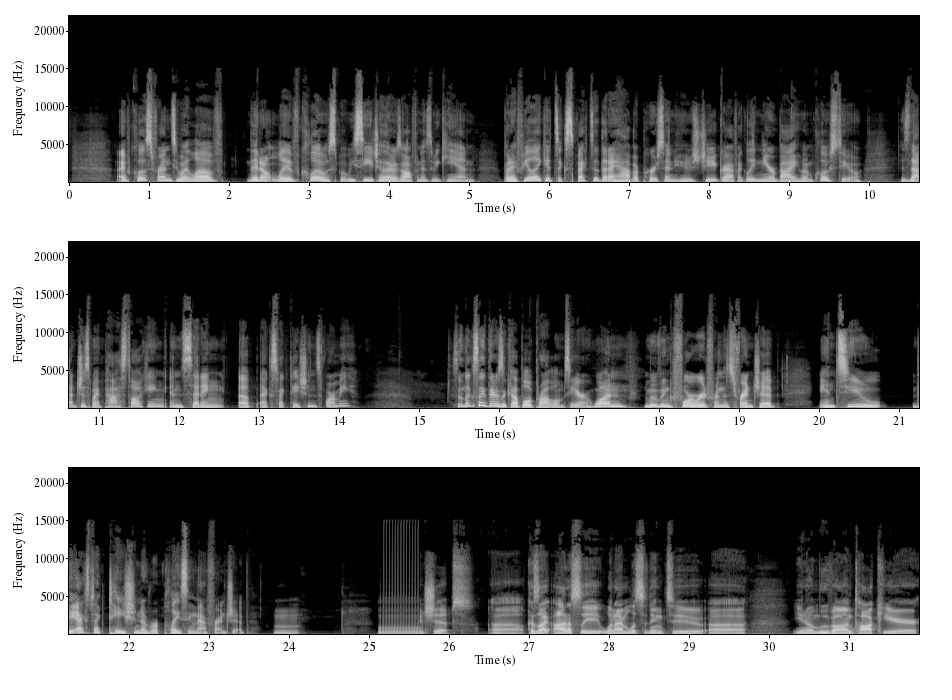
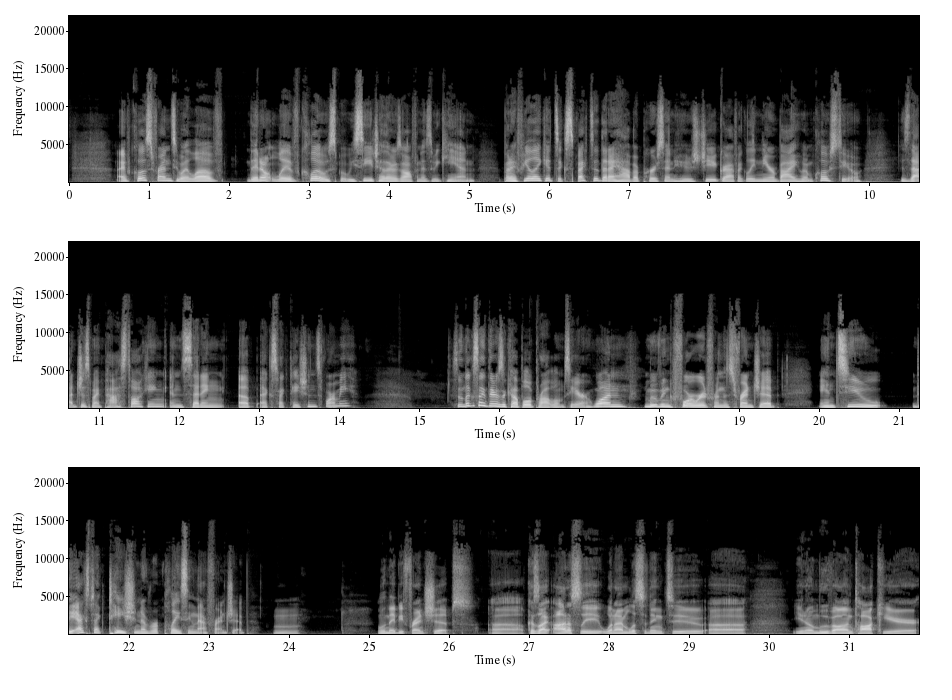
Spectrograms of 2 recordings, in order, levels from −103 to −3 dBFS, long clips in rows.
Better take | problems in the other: second | audio freezing; at 25 s

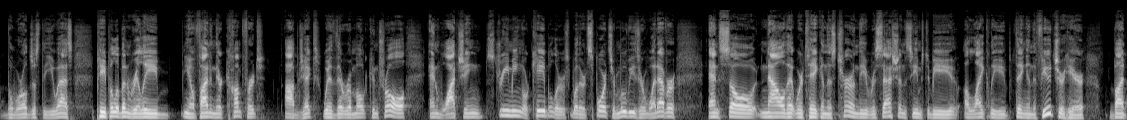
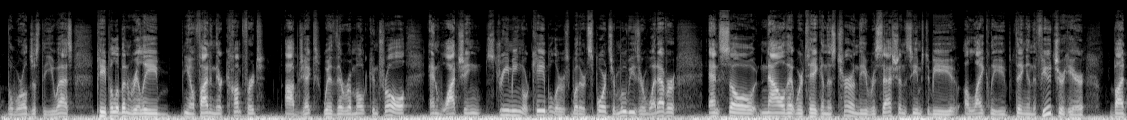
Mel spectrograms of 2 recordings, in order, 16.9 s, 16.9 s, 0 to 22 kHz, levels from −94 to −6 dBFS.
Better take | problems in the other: first | low rumble; faint; throughout; 20 dB below the speech

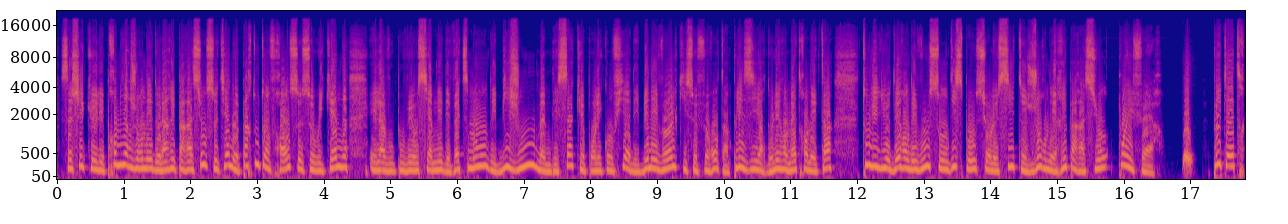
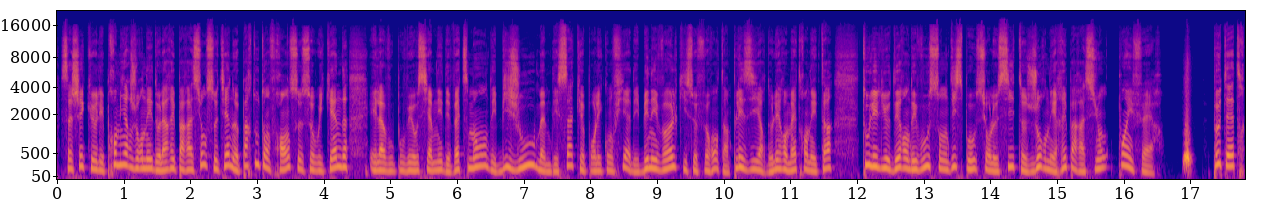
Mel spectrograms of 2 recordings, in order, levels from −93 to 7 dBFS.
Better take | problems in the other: second | distortion; heavy; 7 dB below the speech

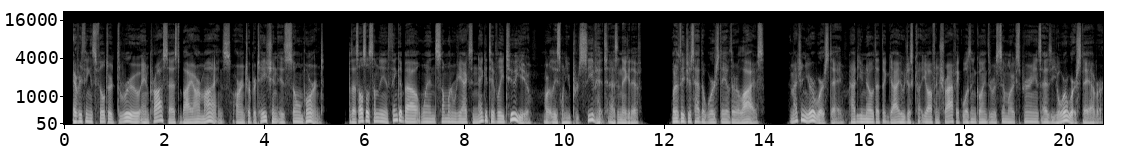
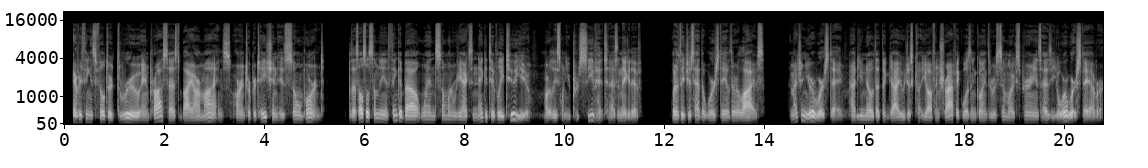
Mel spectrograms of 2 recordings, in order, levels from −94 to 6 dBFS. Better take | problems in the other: first | thin; very; fading below 300 Hz

